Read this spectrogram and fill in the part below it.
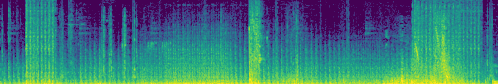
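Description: Call of Duty Mobile gunfire on the Alcatraz map: dense, loud automatic bursts and rapid shots crackle almost continuously, with heavier volleys layered over game ambience and no clear talk.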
